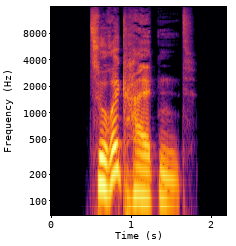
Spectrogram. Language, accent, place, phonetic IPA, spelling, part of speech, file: German, Germany, Berlin, [t͡suˈʁʏkˌhaltn̩t], zurückhaltend, adjective / verb, De-zurückhaltend.ogg
- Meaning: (verb) present participle of zurückhalten; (adjective) 1. reserved, restrained 2. cautious, guarded; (adverb) cautiously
